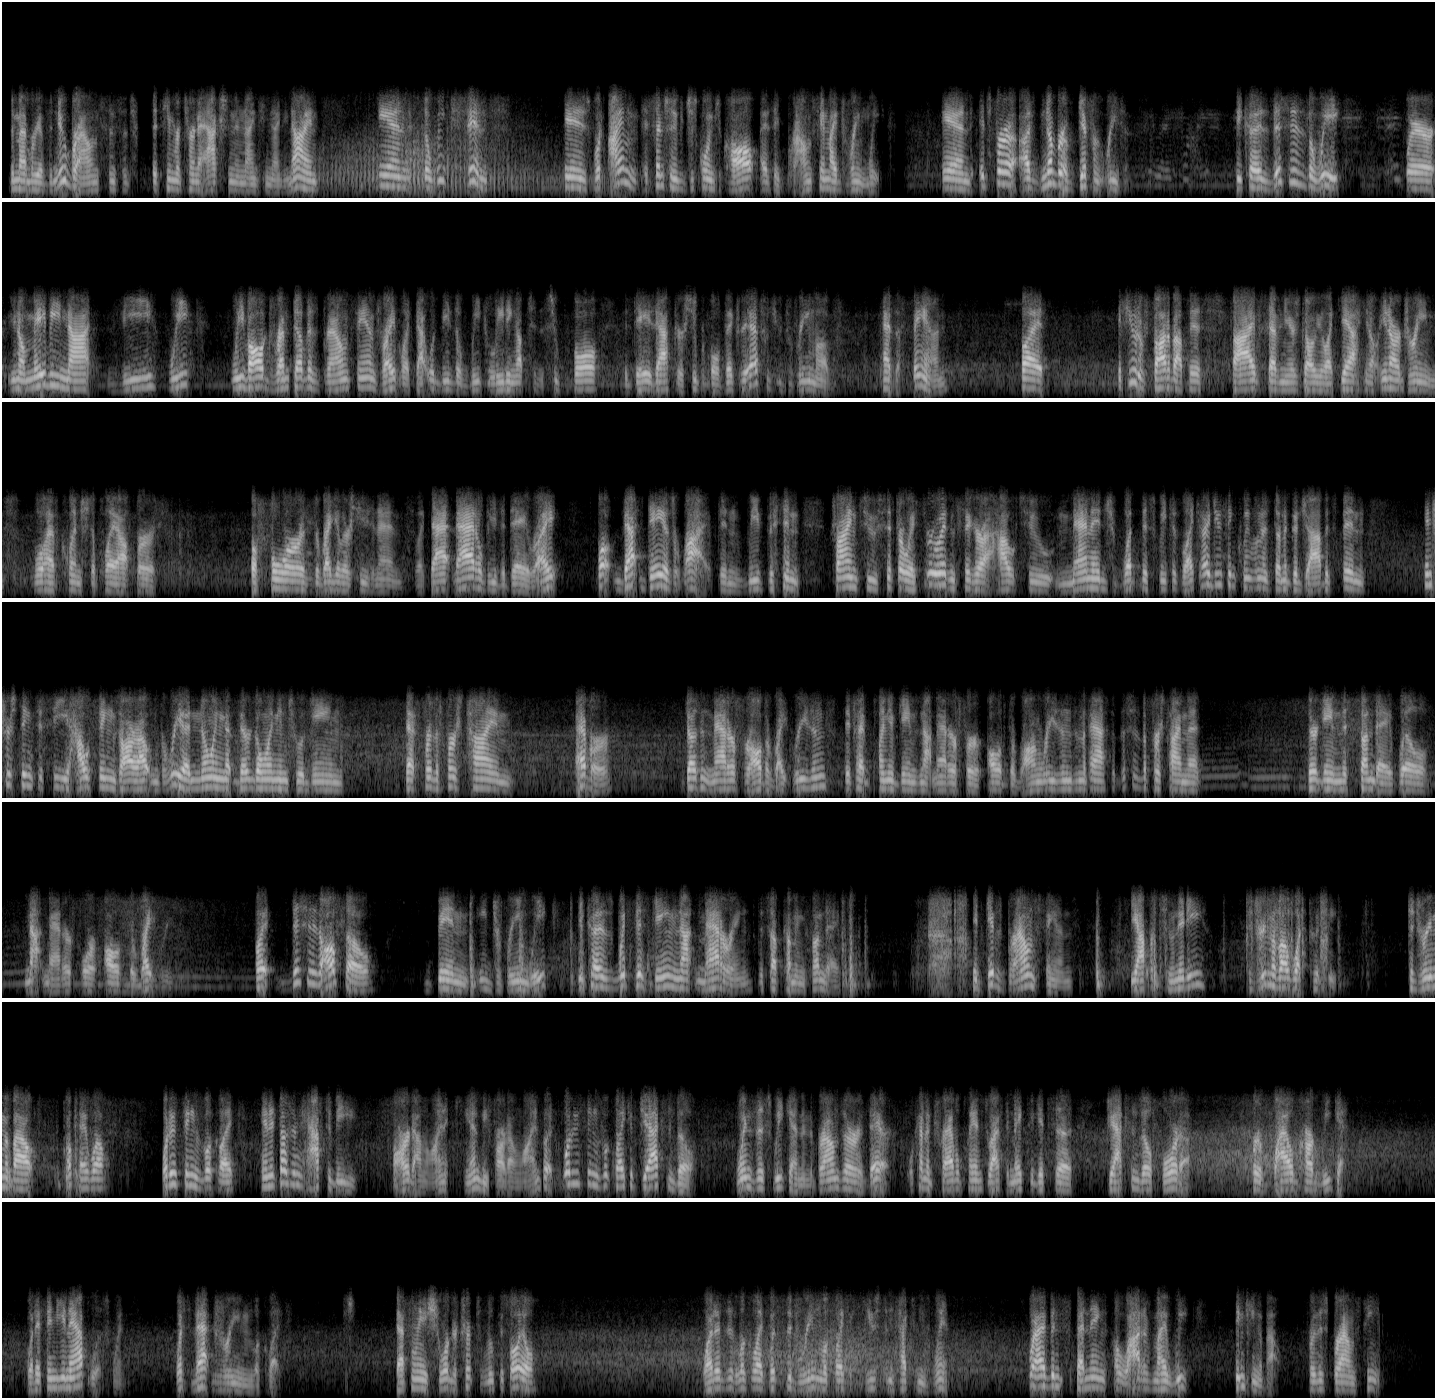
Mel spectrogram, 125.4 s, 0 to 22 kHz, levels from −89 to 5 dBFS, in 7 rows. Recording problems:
phone-call audio; poor line
traffic noise; faint; throughout; 20 dB below the speech

